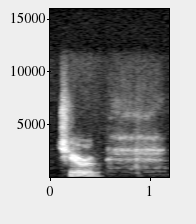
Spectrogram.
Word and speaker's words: cherub: see it there right cherub some see some people pronounce it ch with a hard ch cherub it does not even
